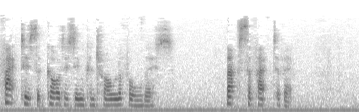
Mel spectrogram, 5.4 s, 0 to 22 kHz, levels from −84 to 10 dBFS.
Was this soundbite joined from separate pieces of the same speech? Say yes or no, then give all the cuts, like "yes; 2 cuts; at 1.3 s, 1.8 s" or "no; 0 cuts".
no; 0 cuts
